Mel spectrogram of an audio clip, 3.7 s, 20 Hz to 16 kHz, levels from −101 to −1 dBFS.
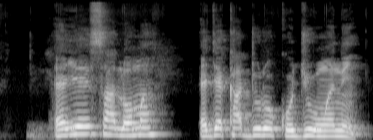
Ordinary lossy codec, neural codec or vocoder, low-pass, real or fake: none; none; 14.4 kHz; real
